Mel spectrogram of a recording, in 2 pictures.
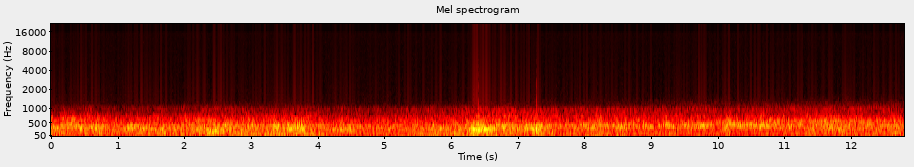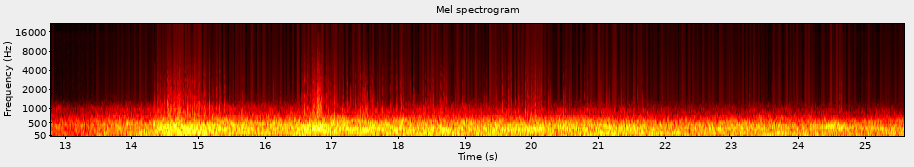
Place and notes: Keeler, CA, USA - Airplanes flying over Owens Lake
Metabolic Studio Sonic Division Archives:
Airplanes flying over Owens Lake. First airplane you hear is flying very low to ground. Occasional traffic sound. Recorded with Zoom H4N
California, United States, 25 August, 11:00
